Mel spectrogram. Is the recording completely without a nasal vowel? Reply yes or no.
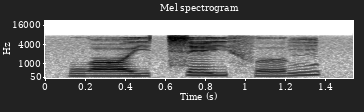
yes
